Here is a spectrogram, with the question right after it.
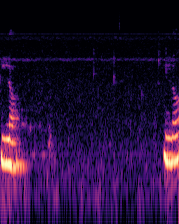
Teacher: ल बोलते समय हमारी जीभ बेलन की तरह गोल होती है और हवा हमारे जीभ की साइड से निकलती है बाहर। हवा हमारे जीभ की साइड से निकल जाती है। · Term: पार्श्विक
